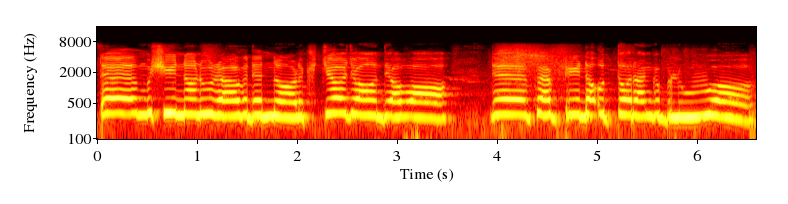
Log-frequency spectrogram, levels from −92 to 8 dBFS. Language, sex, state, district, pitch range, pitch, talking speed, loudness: Punjabi, female, Punjab, Kapurthala, 265-300 Hz, 285 Hz, 145 wpm, -12 LUFS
